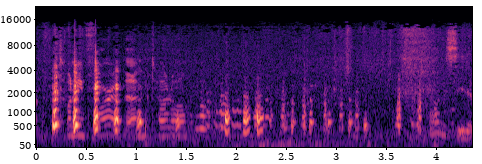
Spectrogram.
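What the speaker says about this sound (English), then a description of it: "Gosh, there's so many chickens." A flock of about 24 chickens cluck in a burst of short, busy calls close by, fading into softer scattered clucks and rustling over a few seconds.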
